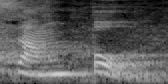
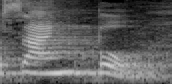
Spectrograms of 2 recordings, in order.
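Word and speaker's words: Tsangpo: T is silent here, so we will read it as Sangpo or Sangpo.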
